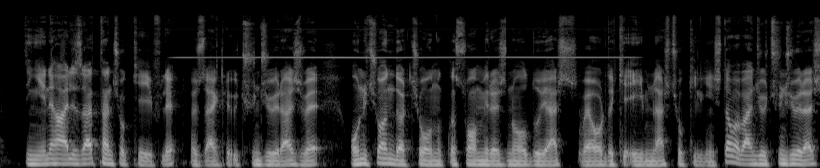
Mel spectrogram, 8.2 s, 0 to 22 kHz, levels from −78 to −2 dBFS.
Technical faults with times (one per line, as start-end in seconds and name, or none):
1.64-6.47 feedback whistle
